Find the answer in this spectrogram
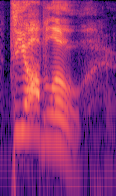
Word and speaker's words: Diablo: No, this is Diablo. Yeah. Anyway, uh Diablo is three syllables.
